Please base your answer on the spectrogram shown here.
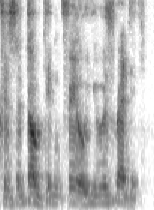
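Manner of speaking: ordinary talk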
